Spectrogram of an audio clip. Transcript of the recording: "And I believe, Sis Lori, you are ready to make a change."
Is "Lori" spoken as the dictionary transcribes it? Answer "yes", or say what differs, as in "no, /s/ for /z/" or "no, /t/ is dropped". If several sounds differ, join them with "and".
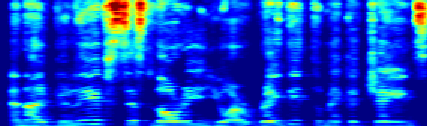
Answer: yes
